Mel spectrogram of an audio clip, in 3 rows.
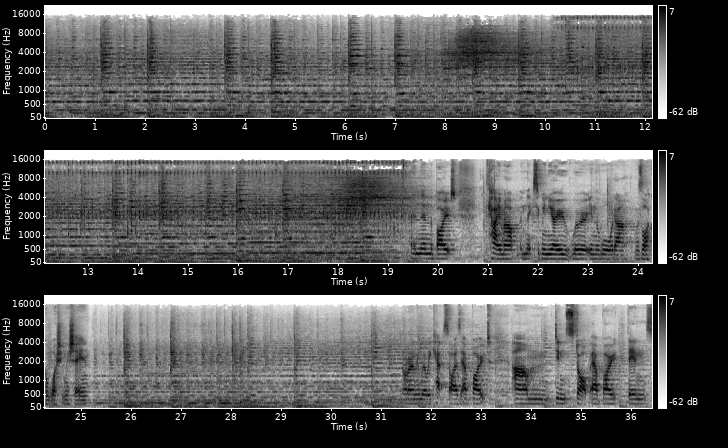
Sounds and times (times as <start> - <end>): Music: 0.0 - 36.4
Helicopter: 9.6 - 20.6.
